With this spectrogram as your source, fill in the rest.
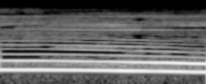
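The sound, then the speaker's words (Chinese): A person imitates a big grey wolf howling from outside a neighbour's home, to go along with a mother telling her crying baby a wolf is outside, with one sustained, loud, steady tone that glides slightly downward in pitch, rich in harmonics, lasting about a second with no other sounds. “人家的妈说了，这外头有大灰狼叫，是吧？”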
